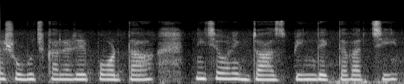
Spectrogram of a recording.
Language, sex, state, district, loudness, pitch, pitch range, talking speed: Bengali, female, West Bengal, Cooch Behar, -14 LUFS, 230 Hz, 225-240 Hz, 120 wpm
